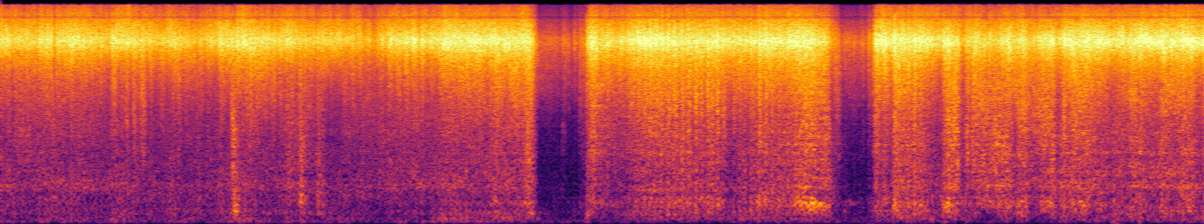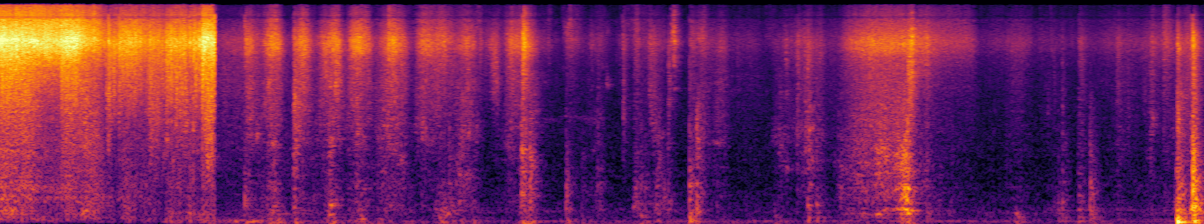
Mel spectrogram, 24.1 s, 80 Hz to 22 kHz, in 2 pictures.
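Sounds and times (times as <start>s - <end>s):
water spray hissing onto rug: 0.0s - 14.2s.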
